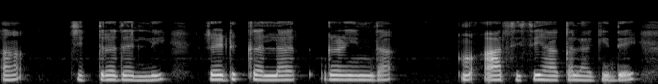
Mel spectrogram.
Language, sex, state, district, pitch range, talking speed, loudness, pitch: Kannada, female, Karnataka, Bidar, 205-220 Hz, 75 wpm, -20 LUFS, 210 Hz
